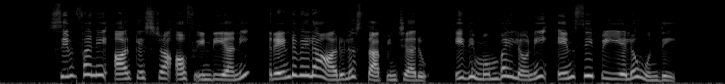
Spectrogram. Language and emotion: Telugu, neutral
